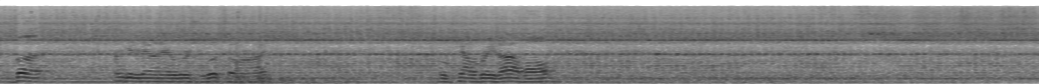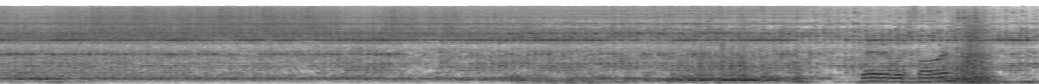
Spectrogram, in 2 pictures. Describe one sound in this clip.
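A metal lathe whirs steadily as its chuck spins.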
